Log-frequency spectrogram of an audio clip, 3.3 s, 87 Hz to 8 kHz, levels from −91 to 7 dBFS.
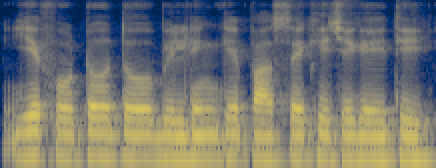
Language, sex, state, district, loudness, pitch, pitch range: Hindi, male, Assam, Sonitpur, -16 LUFS, 110 Hz, 105-110 Hz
